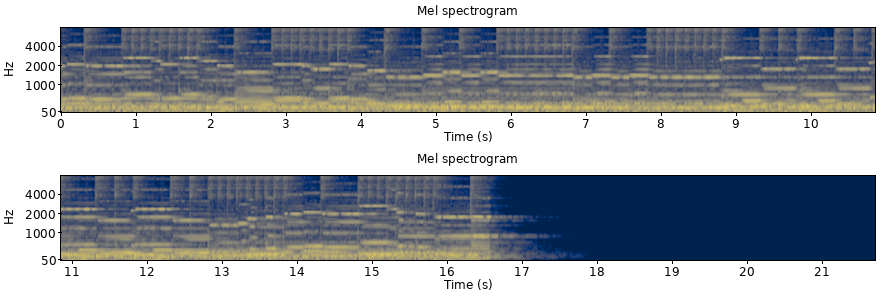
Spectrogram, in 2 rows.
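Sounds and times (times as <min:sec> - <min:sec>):
Greek dance music: 0:00.0 - 0:16.8.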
